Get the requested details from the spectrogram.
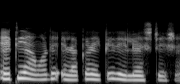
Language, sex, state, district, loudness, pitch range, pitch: Bengali, female, Jharkhand, Jamtara, -18 LUFS, 210-250 Hz, 230 Hz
